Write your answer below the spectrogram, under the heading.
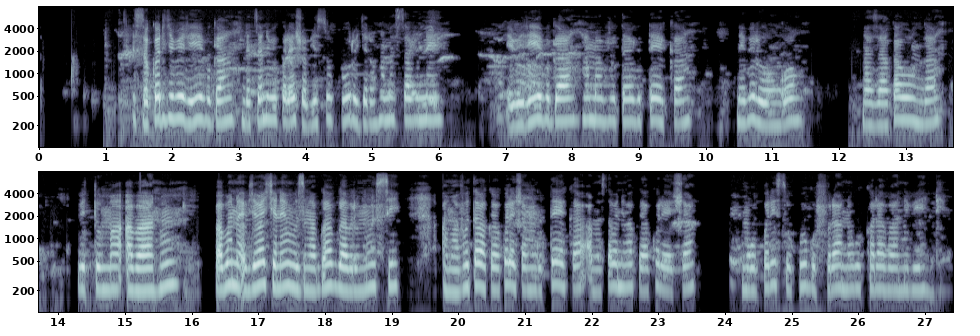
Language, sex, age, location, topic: Kinyarwanda, female, 18-24, Musanze, finance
